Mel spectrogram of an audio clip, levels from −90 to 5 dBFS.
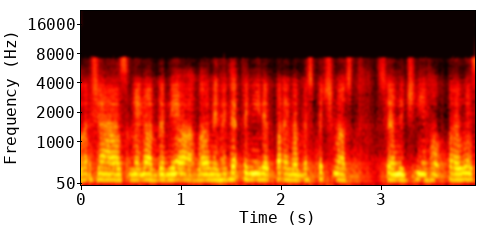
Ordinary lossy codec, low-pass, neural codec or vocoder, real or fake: AAC, 48 kbps; 7.2 kHz; codec, 16 kHz, 0.5 kbps, FreqCodec, smaller model; fake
